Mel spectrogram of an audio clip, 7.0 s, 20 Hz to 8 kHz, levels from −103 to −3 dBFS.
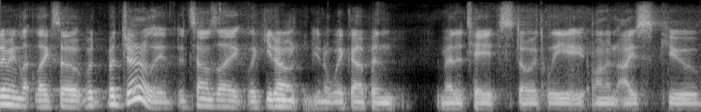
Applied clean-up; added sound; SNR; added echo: neural mask model Resemble Enhance denoiser.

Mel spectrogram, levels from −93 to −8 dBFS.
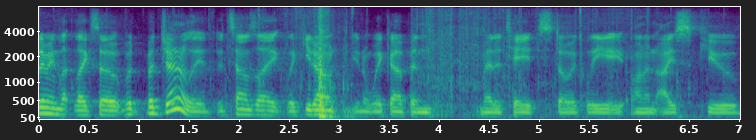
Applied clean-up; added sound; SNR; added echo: none; Crumpling, crinkling; 9 dB; none.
